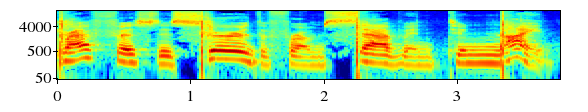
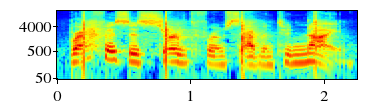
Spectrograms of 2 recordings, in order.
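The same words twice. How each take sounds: First: The sentence is said slowly. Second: The sentence is said quickly. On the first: "천천히 하면 이래요" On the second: "빠르게 말하고 싶어요"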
